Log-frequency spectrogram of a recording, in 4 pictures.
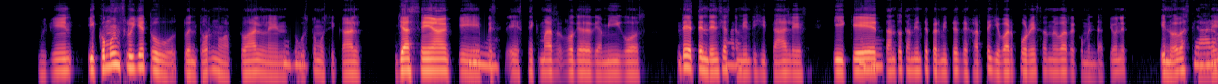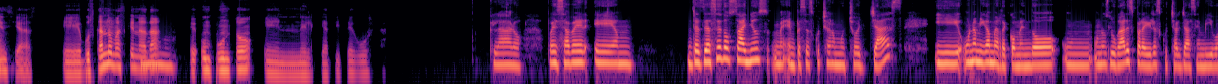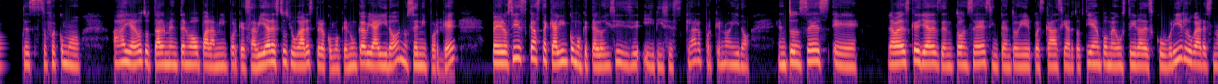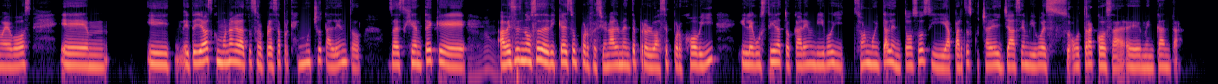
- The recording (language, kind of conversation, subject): Spanish, podcast, ¿Cómo ha cambiado tu gusto musical con los años?
- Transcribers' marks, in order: unintelligible speech; tapping; other noise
